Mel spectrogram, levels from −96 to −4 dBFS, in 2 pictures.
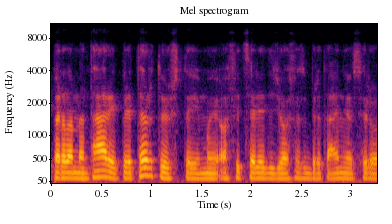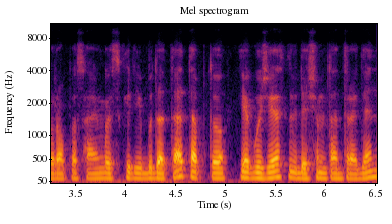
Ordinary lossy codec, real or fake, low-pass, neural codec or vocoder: Opus, 32 kbps; real; 7.2 kHz; none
